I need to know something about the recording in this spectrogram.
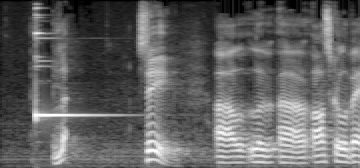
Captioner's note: bell chimes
